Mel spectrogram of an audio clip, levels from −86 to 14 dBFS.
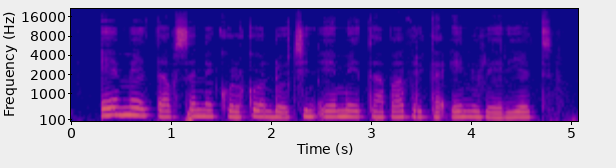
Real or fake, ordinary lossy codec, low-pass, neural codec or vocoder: fake; none; none; vocoder, 44.1 kHz, 128 mel bands every 512 samples, BigVGAN v2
